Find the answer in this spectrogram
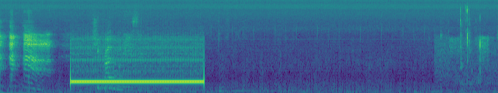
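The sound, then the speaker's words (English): A few quick telephone keypad beeps as a phone is dialed for an on-air call at WGH Radio, then a loud, steady electronic ringing tone held for about two seconds, followed by faint line hiss and a soft click at the end. “I got to learn how to dial a phone.”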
